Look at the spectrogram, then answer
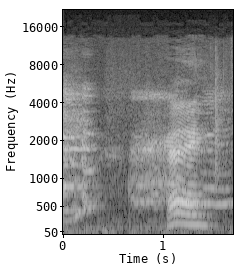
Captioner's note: kid crying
